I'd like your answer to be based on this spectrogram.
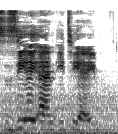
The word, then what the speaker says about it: Zaneta: I'm like, sometimes I don't even bother because I'm like, yeah, it's Zanetta.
